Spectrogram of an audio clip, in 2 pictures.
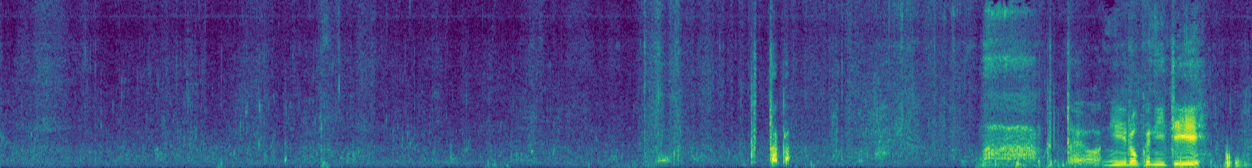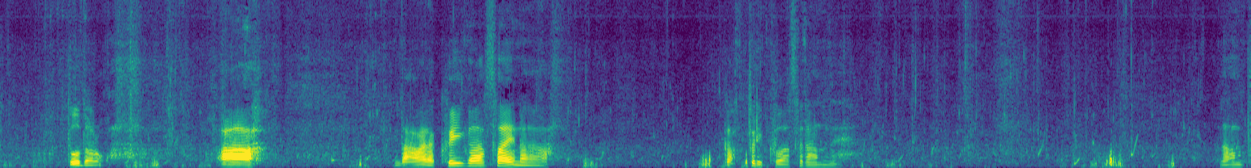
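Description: Water splashes softly against the side of a boat.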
